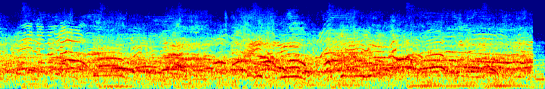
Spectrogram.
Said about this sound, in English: They're arresting him! They're arresting Eisenheim! A crowd waiting outside the theatre surge inside, brushing away a doorman.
